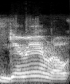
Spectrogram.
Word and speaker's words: Guerrero: It's pronounced Guerrero. It's like G-E without a U.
